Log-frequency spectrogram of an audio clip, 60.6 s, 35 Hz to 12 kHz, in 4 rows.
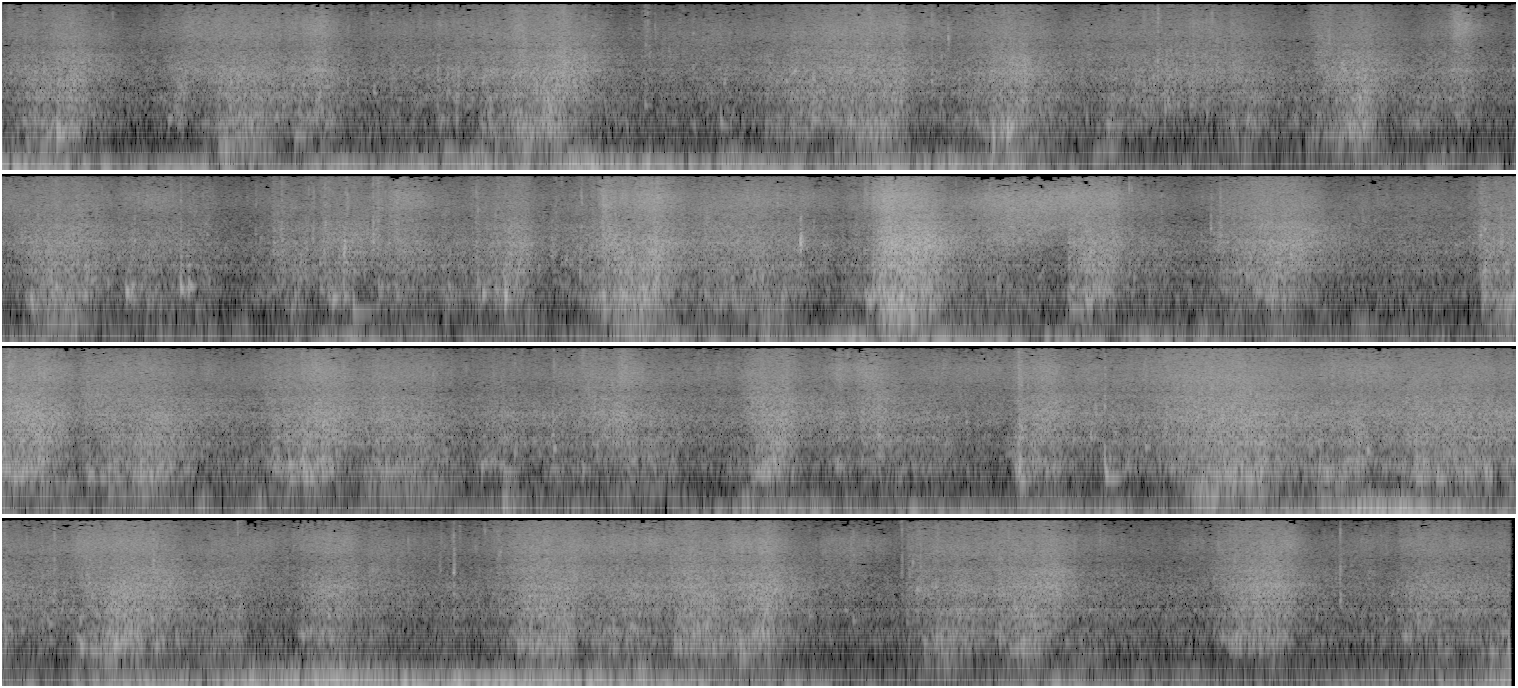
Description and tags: Seawaves inside a seacave
Recorded August 2021 at Naxos Greece with a Tascam DR-100 MK3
